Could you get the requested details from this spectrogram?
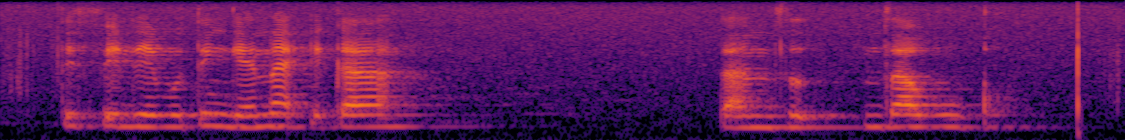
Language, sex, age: Tsonga, female, 19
